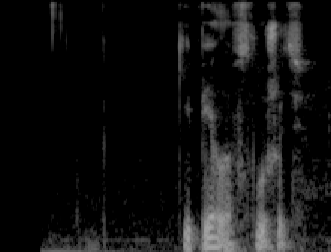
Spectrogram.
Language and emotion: Russian, neutral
